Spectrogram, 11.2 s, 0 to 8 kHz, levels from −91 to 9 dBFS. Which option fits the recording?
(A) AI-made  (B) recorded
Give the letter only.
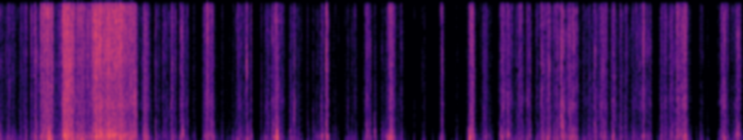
B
